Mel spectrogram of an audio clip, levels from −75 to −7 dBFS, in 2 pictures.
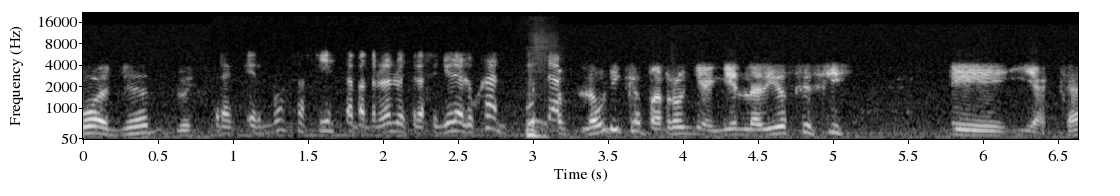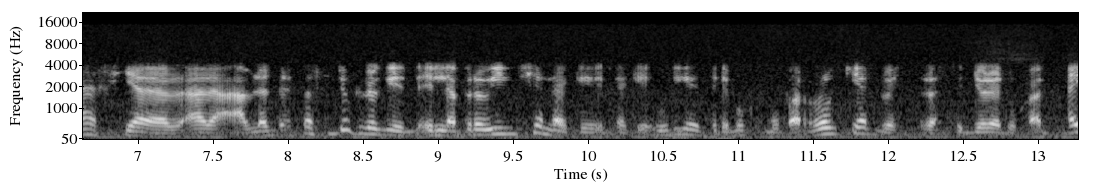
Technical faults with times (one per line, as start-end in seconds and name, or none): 0.85-3.17 wrong sample rate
